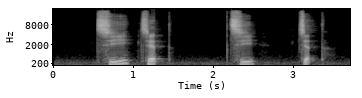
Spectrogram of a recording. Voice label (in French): p'tit, québécois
